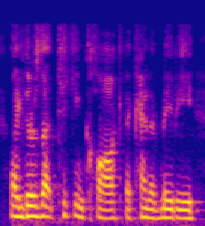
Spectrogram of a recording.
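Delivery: ordinary delivery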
